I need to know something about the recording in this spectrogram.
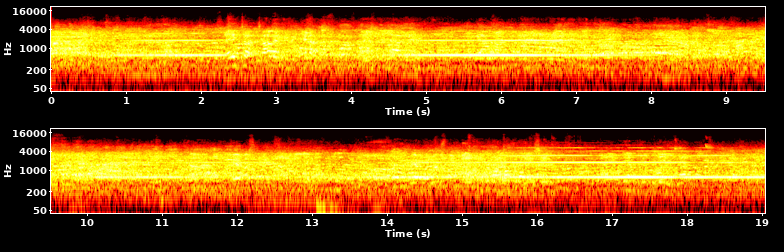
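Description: A rock band plays loudly through speakers in a large echoing hall.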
